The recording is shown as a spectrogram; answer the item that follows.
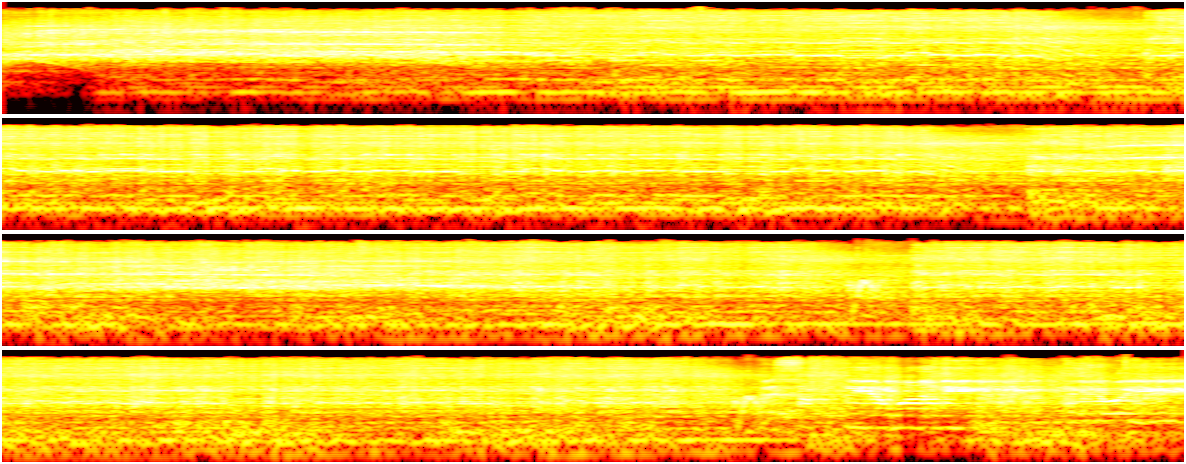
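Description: Dance music playing loud and steady, with a continuous bass line.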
